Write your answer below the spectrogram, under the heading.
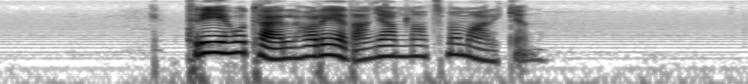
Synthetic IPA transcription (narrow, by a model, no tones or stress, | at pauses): t̪ʰɾeːɦʊt̪ʰɛlːɦaɾeːd̪anjɛmnat̪smɛːmaɾkə̰n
